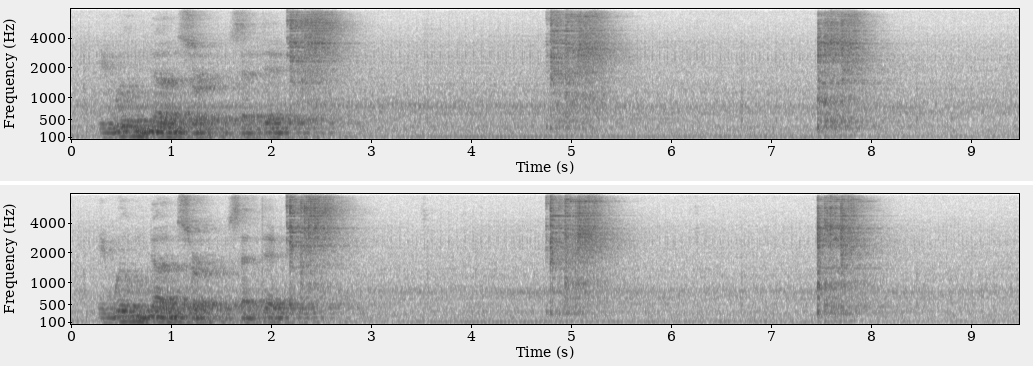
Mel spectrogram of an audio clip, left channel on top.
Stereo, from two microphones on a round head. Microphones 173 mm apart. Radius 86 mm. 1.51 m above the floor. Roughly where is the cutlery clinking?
Right.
